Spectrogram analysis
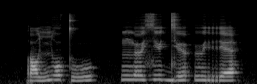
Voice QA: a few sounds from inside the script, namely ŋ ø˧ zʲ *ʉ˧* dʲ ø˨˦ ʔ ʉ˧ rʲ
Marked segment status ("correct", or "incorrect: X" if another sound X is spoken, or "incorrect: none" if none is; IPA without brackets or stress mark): correct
